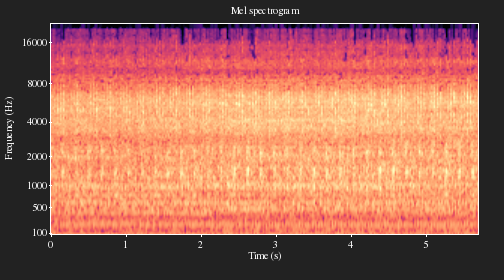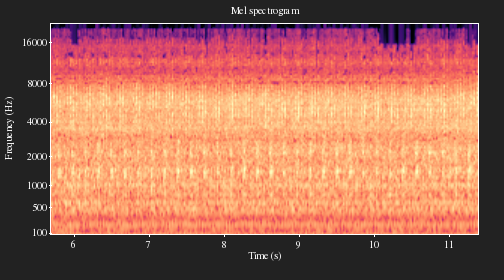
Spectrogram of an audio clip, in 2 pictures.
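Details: VW Polo Sedan at 28,000 km, knock recently appeared in the engine: fast, even metallic ticking about three per second above a steady idle; source unknown.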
